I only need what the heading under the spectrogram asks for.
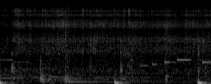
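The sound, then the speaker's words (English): Oregano and red pepper sizzling as they are sprinkled onto hot oil: a steady crackling fry with a few brief, louder pops and soft knocks rising above it. “I'm going to use a little bit of oregano and some red pepper. The red pepper is a bit optional, but I think it really gives this a nice little punch. So sprinkle that right on top of the oil.”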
